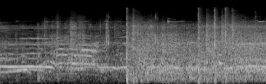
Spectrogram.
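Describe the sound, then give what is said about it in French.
Gunfire as police shoot live bullets during a riot in Kenya in which buildings were set on fire. A few sharp, loud cracks stand out over constant dense noise. “Dépassée, la police se met à tirer à balles réelles et pourchasse comme elle le peut les manifestantes et les manifestants.”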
